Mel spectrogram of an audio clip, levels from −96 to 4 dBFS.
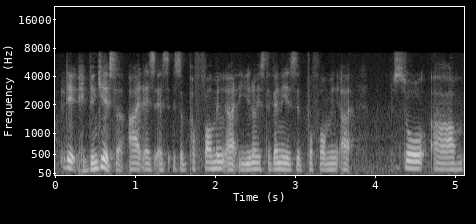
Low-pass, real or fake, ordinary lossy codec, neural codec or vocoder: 7.2 kHz; fake; none; codec, 16 kHz in and 24 kHz out, 0.8 kbps, FocalCodec, streaming, 65536 codes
